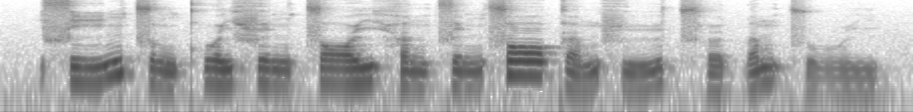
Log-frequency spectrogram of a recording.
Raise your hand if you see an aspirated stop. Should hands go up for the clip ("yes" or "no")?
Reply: yes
